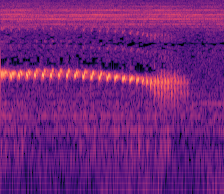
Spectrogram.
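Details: Tataupa Tinamou song ending: a fast trill of some thirty clear whistled notes near one pitch, gradually dropping and quickening before fading into a soft falling tail.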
